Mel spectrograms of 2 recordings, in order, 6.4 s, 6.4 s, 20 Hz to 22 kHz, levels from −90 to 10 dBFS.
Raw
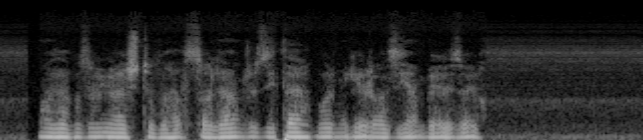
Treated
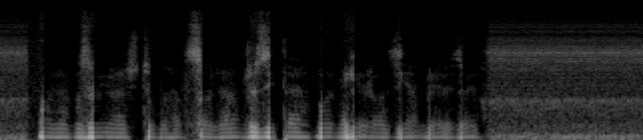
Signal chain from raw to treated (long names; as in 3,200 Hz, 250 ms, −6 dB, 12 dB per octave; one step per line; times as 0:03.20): gate with flip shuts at −20 dBFS, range −26 dB
harmonic generator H 6 −31 dB, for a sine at −19 dBFS
dynamic equaliser 2,700 Hz, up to −6 dB, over −53 dBFS, Q 0.89
level +1 dB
